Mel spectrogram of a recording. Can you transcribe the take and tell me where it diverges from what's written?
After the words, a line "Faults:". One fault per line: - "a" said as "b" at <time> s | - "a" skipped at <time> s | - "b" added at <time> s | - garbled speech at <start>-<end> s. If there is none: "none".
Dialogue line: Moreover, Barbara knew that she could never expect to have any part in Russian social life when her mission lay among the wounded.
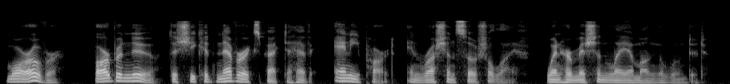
Moreover, Barbara knew that she could never expect to have any part in Russian social life when her mission lay among the wounded.
Faults:
none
